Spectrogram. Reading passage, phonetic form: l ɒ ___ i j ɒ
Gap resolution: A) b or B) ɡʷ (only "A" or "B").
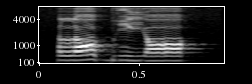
A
